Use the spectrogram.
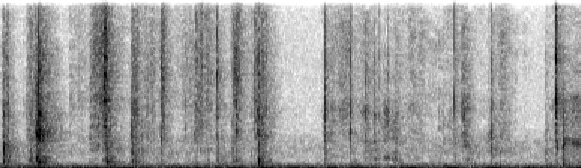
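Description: Tarot cards being shuffled and drawn from a deck, a series of sharp riffling and slapping bursts at an uneven rhythm, close and quiet with no talking.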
